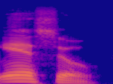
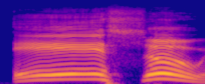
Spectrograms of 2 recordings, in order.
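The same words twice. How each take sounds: First: Said in the usual way. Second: Loud, high-pitched shout; yelled cheer. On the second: Real, not acted. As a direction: yell it out suddenly, high and loud. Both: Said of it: "And stop yelling".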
